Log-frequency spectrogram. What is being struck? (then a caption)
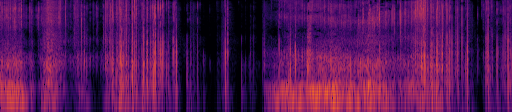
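Foam microphone windscreen. Long nail tips scratch a round purple foam microphone windscreen, producing dense, close-up crunchy rustling and scraping with a deep, rumbling low end. Bursts of scratching come in irregular clusters with a brief near-silent pause around the middle before intense scratching resumes.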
